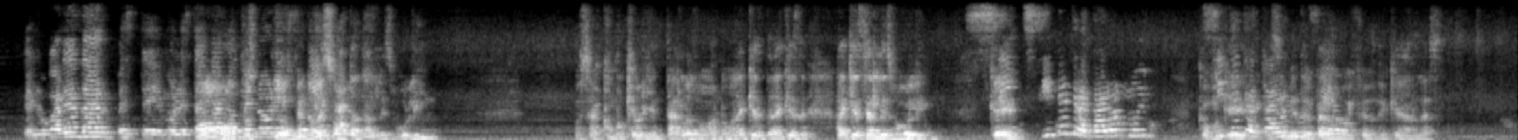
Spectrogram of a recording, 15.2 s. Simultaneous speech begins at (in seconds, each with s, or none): 2.0 s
